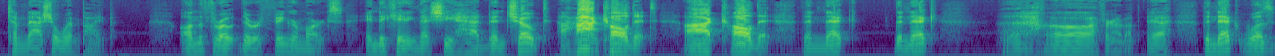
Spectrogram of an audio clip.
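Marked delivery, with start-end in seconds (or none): 5.6-7.7 loud, gleeful "called it"; triumphant gloat. Real, not acted. Host gloats to listeners that his guess was right, loud. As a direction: crow loudly that you were right.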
